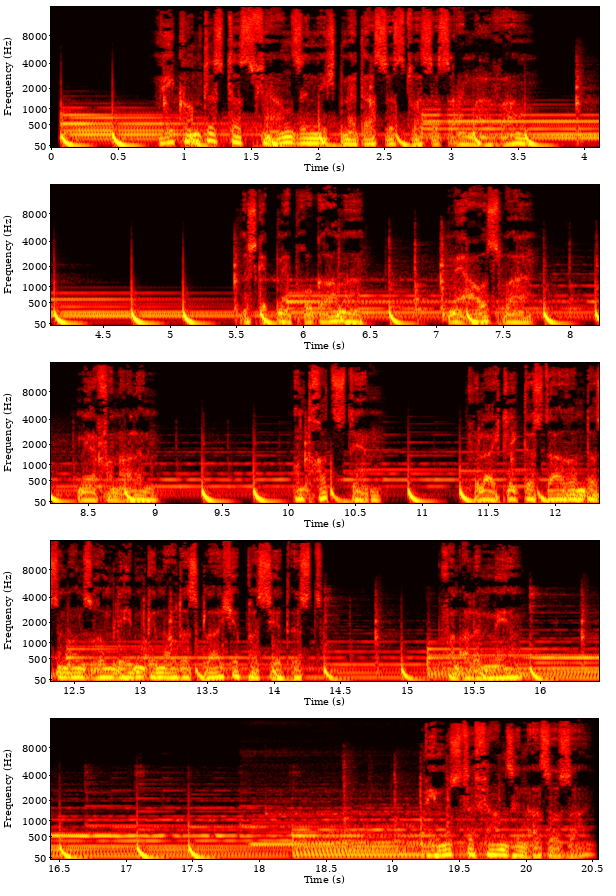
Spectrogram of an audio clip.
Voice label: german voice over locutor aleman; Deutscher Sprecher

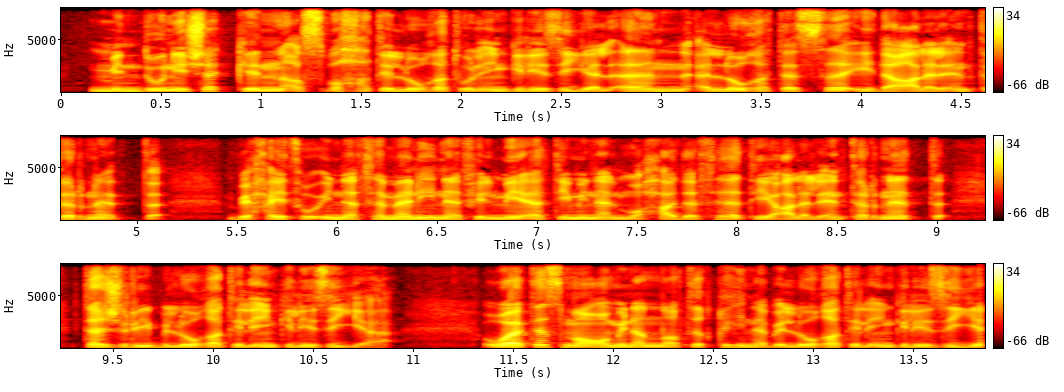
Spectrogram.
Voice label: locutor arabe arabic voiceover; Arabic male voice over

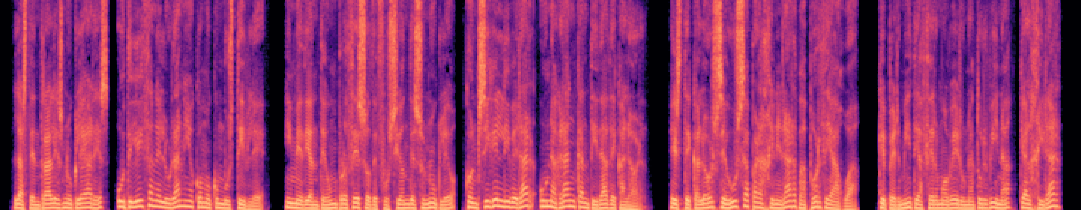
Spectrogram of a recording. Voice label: locutora spanish voiceover; locutores

